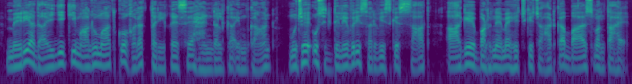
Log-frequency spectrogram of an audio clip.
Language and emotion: Urdu, fearful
